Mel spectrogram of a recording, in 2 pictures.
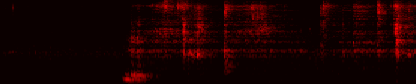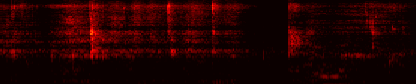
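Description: Faint close-up mouth sounds of a person eating noodles: slurping and chewing, a run of short wet clicks starting about a second in, with a short break and a further burst near the end.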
